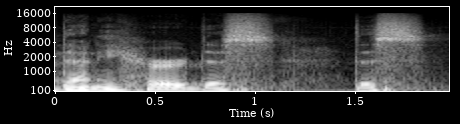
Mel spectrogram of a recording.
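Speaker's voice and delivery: ordinary delivery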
